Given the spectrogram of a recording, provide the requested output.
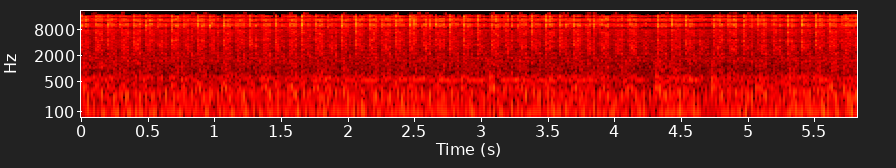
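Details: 1957 Bel Air that sat 30 years, gravity-fed from a gas can, idle turned up slightly, even idle with rapid sharp ticking puffs from a massive exhaust leak; water pump or generator locked, belt loosened.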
